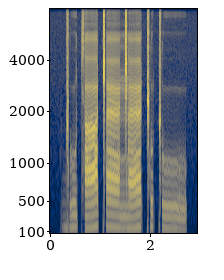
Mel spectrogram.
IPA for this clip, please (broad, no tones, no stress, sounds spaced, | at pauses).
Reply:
ɡ͡ǁ uː cʰ aː ǁ æː ŋ͡ǁ æː ǁ u ǁ uː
